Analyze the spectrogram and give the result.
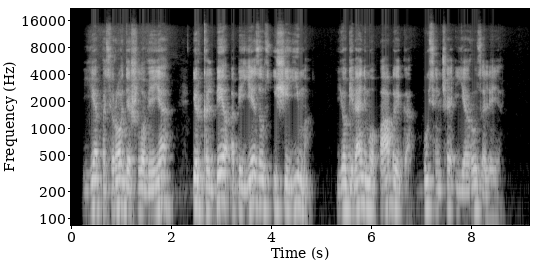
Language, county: Lithuanian, Vilnius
